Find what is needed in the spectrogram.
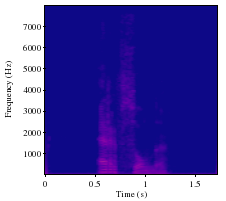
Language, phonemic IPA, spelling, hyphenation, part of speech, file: Dutch, /ˈɛrfˌsɔn.də/, erfzonde, erf‧zon‧de, noun, Nl-erfzonde.ogg
- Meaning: original sin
